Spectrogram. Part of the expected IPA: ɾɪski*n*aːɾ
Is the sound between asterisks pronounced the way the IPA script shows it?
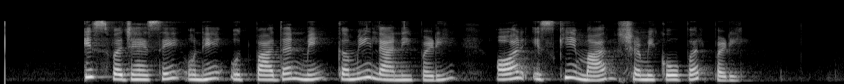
no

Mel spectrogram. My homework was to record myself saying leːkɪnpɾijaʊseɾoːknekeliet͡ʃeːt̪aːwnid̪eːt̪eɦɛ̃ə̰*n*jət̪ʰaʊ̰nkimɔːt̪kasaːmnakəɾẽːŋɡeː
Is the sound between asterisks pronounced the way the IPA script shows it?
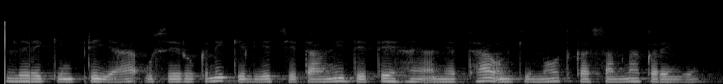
yes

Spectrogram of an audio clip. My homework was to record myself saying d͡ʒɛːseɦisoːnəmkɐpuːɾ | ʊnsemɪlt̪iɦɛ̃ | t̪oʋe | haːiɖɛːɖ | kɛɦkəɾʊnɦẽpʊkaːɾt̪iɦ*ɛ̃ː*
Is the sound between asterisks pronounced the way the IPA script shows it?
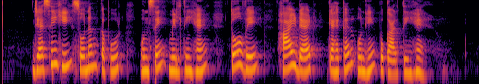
yes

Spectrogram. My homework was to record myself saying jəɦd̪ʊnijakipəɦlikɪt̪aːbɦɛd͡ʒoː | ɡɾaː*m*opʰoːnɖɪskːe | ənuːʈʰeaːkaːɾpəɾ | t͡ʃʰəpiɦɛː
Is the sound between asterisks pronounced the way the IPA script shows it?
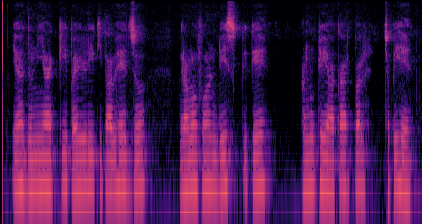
yes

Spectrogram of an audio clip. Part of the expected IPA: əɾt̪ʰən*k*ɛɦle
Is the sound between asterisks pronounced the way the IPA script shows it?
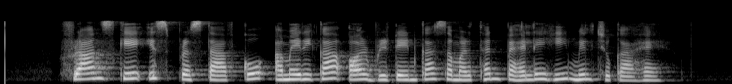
no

